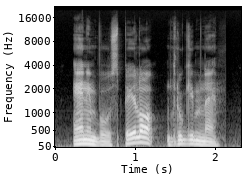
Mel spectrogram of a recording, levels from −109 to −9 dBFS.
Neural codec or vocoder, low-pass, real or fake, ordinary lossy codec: none; 19.8 kHz; real; none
